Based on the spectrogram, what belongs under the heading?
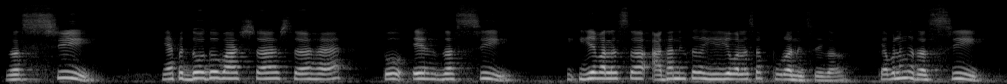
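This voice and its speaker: A woman's voice: sits high, mellow, roomy sound. A woman teaching a reading lesson to children, patiently repeating words and addressing them often.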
